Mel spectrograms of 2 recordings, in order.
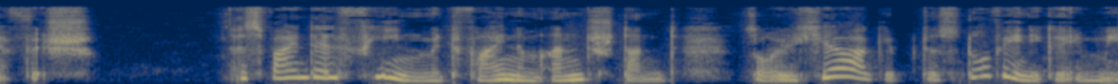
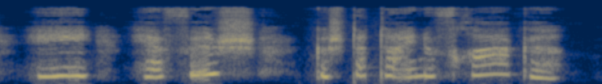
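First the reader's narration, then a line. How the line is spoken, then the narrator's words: Called out. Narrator (German): Bengele rief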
